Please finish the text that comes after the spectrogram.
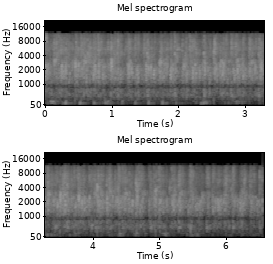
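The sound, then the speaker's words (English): An audience applauds steadily at the close of a discussion, a dense wash of many hands clapping at once that stays loud and even for several seconds without any voices on top. “Let's have a huge round of applause.”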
